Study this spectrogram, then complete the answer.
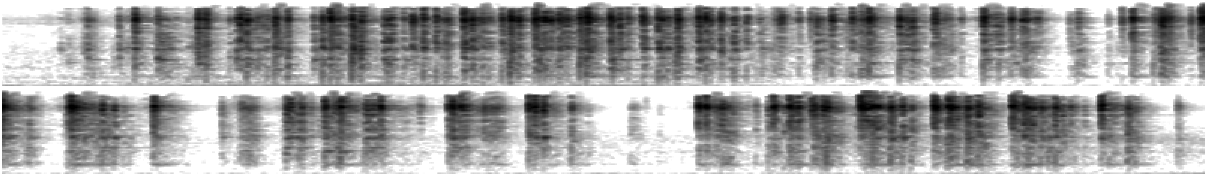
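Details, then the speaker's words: Polini scooter exhaust silencer shaken by hand, giving a dry maracas-like rattle about four shakes a second that it also makes when riding; something loose inside is suspected, and the silencer is to be cut open to find the cause. "On va couper un pot parce qu'à l'intérieur il y a quelque chose qui vibre. Je vais te montrer. Alors c'est ce pot. Tu vois, il fait des maracas quand tu roules."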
